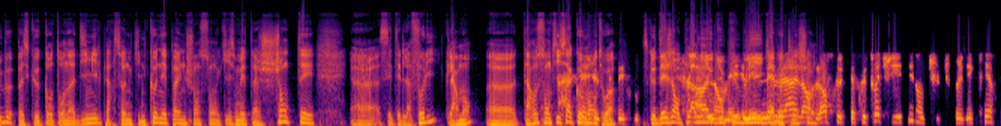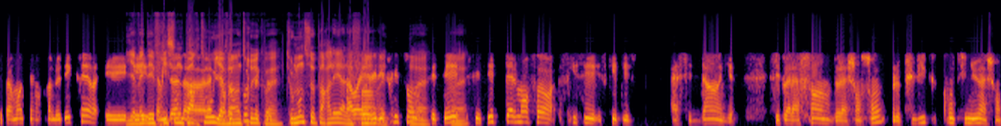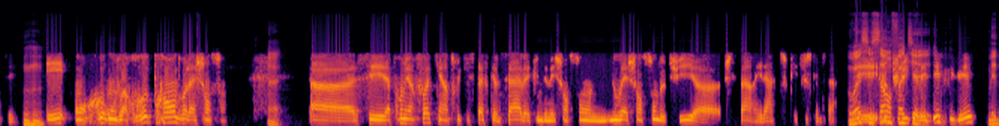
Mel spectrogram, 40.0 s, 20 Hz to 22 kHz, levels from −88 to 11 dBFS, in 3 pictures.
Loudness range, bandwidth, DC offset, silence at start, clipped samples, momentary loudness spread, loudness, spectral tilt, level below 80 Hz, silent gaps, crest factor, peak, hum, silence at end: 5 LU; 15 kHz; under 0.1%; 0 s; under 0.1%; 10 LU; -14 LUFS; -5.5 dB/octave; -38 dBFS; none; 14 dB; 0 dBFS; none; 0 s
